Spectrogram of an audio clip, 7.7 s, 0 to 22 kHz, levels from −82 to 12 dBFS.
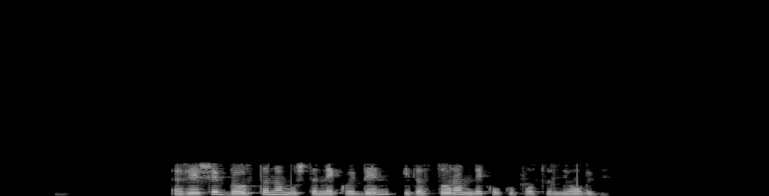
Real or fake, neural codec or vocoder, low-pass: real; none; 3.6 kHz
